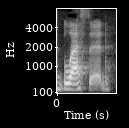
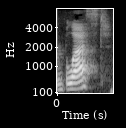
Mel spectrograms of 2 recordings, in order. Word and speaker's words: blessed: heard it pronounced is blessed okay so in the adjective form it can be either blessed or blessed both are correct blessed yeah okay so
